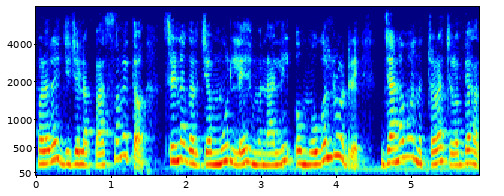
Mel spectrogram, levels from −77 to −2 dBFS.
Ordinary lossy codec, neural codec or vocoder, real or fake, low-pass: Opus, 24 kbps; none; real; 7.2 kHz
